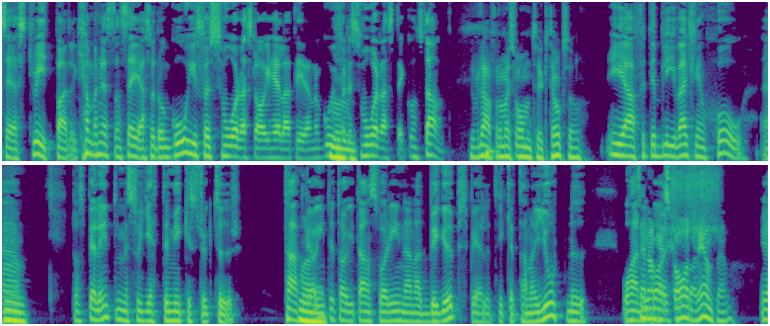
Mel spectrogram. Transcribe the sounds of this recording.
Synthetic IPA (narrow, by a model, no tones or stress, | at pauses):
sɛjːast̪ɾiːt̪̚pʰad̪ə̰lkʰanmanːɛst̪ansɛjːaalsɔd̪ɔmɡoːɾjɪʏfœsvoːɾaslɑːɡheːlat̪ʰiːd̪ənd̪ɔmɡoːɾjɪfœɖɛsvoːɾast̪əkʰɔnst̪ant̪ | d̪ɛʋɛld̪æɾfœɖɔmæɾʂɔɔmt̪ʰʏkt̪aɔksɔ | jafœʈ̚d̪ɛblɪɾvæɾklɪɡənɧəw | d̪̥ɔmspeːlajʏʏnt̪əmɛsɔjɛt̪ːəmʏkːəst̪ɾɵkt̪ʰʉ̟̰ːɾ | t̪ʰafɾjɑhaɾɪnt̪ət̪ʰɑːɡɪt̪ansvɑːɾəɪnːanat̪̚bʏɡːaɵpːspeːlət̪vɪlkat̪hanhaɾjʊʈːnʉ̟ː | ʔɔhanɛabɑːɾaskɑːd̪aɾɪjɛnt̪lɪɡən | j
